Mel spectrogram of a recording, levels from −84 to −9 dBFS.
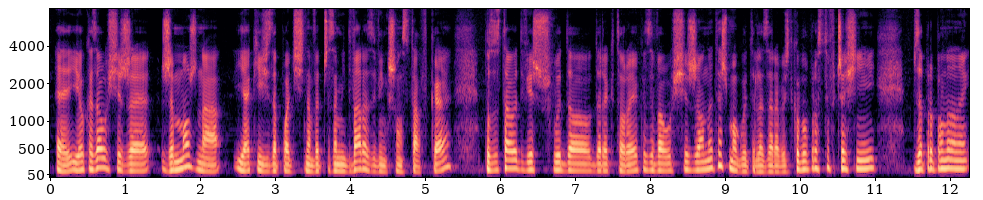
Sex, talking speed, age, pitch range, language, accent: male, 160 wpm, 30-49, 115-150 Hz, Polish, native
